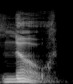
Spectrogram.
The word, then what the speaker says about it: Ngo: because it's spelled N-G-O. And I went to great lengths to make sure I was pronouncing it correctly. And then he just pronounced it No. And I had been told by every source I read that is not how to say it.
